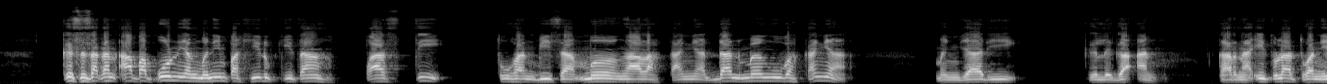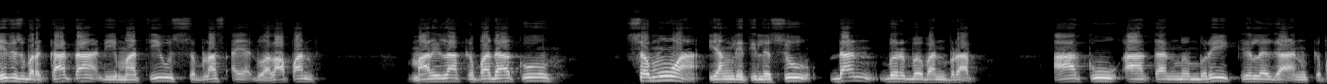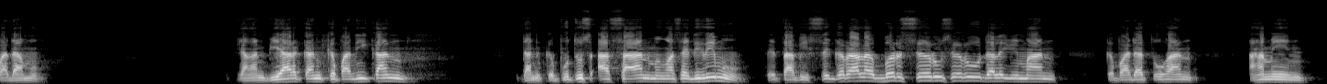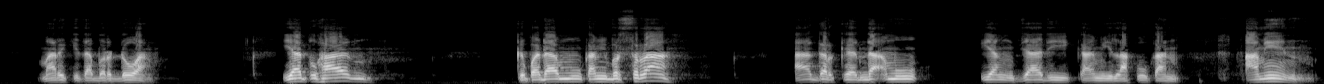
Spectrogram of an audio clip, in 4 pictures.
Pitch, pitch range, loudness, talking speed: 135 Hz, 120-160 Hz, -15 LUFS, 80 wpm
